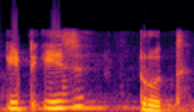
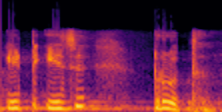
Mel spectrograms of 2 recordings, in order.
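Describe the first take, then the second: First: "It is truth" said very slowly, word by word; slow clear repetition. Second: Said in the usual way. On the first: Shown as a demonstration. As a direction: spell the sentence out slowly for learners. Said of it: "teacher repeats sentence slowly". (धीरे-धीरे साफ़ बोलना) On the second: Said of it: "teacher repeats sentence".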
